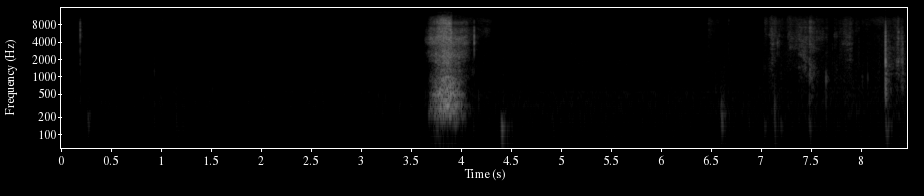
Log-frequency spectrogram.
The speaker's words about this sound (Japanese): くしゃみ浴びた？キモいだろ。くしゃみ助かるもキモいだろ。Bless you! Thank you! Thank you!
